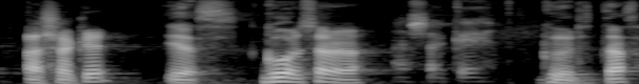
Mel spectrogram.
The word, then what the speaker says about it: Ashake: Say Ashake. Ashake. No, they don't say with a British accent. Say Ashake. Oh, the Ashake. Say it. Go on. Say it again. Ashake. Ashake. Yes. Go on, Sarah. Ashake.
